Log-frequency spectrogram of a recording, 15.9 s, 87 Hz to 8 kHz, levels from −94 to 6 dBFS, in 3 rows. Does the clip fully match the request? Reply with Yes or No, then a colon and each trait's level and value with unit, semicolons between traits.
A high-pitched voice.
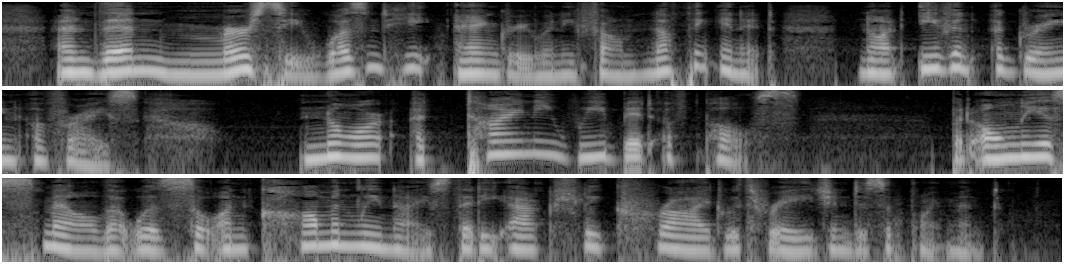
No: medium, 180 Hz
